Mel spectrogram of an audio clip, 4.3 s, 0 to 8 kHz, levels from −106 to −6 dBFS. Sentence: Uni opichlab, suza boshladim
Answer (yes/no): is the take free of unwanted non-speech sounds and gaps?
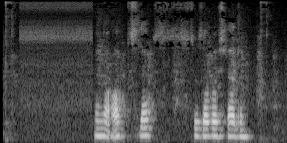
yes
